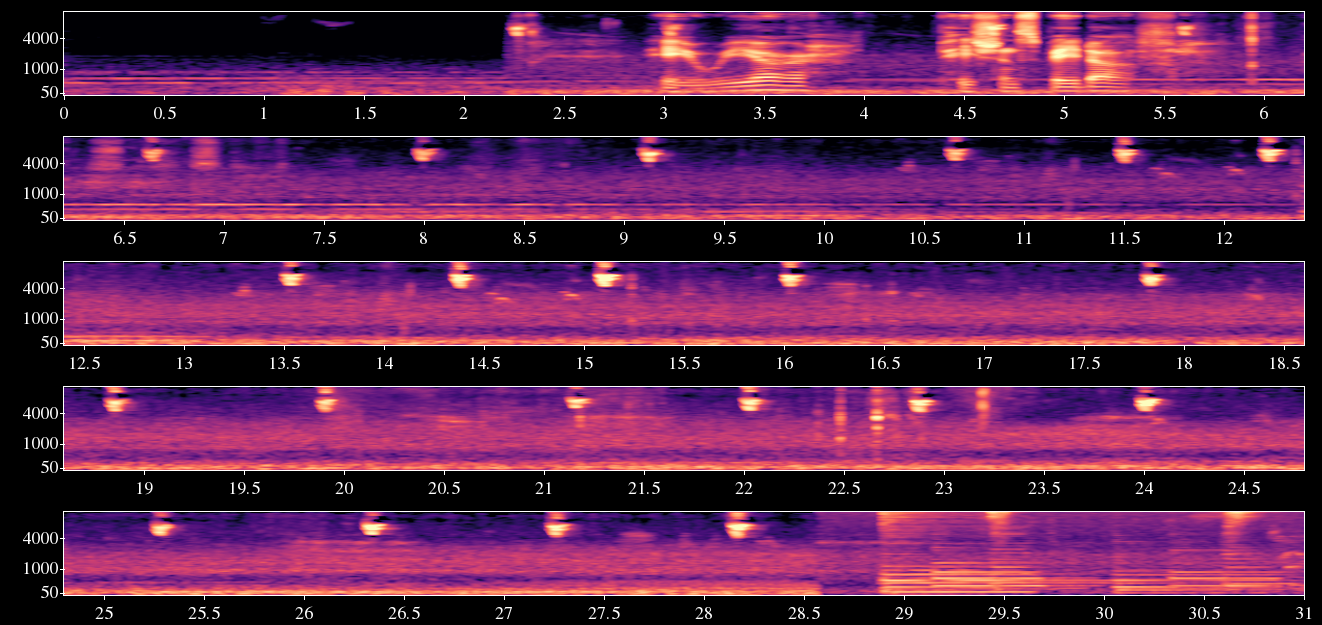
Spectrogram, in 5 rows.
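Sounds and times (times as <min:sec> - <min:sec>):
wind rumbling on microphone: 0:00.9 - 0:28.9
small bird chirping: 0:06.6 - 0:06.9, 0:11.4 - 0:12.4, 0:13.4 - 0:13.7, 0:14.3 - 0:15.3, 0:16.0 - 0:16.2, 0:18.8 - 0:19.0, 0:22.8 - 0:23.0, 0:25.2 - 0:25.5, 0:27.2 - 0:27.4.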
